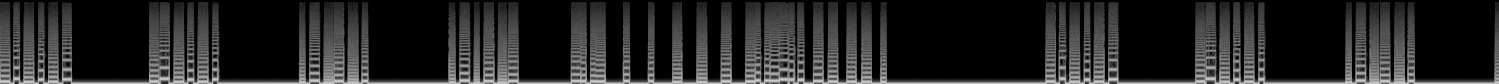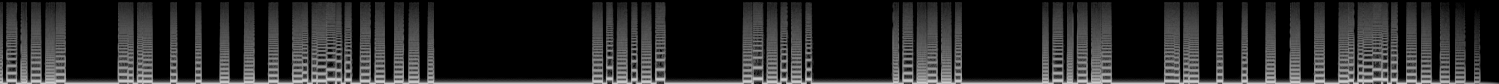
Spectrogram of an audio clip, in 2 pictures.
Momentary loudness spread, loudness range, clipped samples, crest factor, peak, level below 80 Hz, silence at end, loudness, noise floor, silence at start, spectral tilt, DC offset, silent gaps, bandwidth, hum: 8 LU; 2 LU; under 0.1%; 8 dB; -12 dBFS; -28 dBFS; 0 s; -20 LUFS; -68 dBFS; 0 s; -6.5 dB/octave; 10%; none; over 20 kHz; 60 Hz at -45 dBFS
